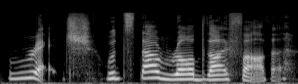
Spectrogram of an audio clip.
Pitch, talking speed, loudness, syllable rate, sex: 240 Hz, 120 wpm, -17 LUFS, 3.3 syllables/s, female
